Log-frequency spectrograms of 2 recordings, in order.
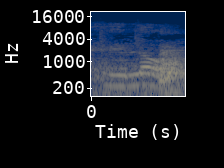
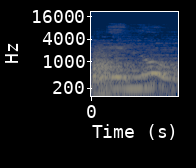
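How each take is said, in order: First: The word starts with a breathy H. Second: The word starts with no H sound. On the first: The speaker calls it right. "le H est quelque peu aspiré" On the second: The speaker calls it wrong. "je ne vais pas dire hello"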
